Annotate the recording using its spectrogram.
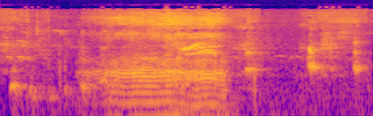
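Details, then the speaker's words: Adult male friend asleep in a small room, snoring with one long, loud, buzzing snore that has a rattling, almost musical, tenor-like tone, then softer breathing: snoring. "y lo peor es que ronca por las pompas"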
